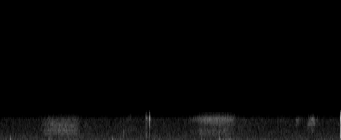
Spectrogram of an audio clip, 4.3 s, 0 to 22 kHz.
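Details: Sleeping 9-week-old Beagle puppy snoring loudly indoors: two soft, breathy, hissing snores about two seconds apart, with a few faint clicks between and a sharp tap at the very end.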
